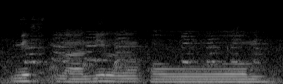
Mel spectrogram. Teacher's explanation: Ciri-cirinya ketika ada tanwin bertemu dengan hamzah wasol, baik di permulaan ayat ataupun di tengah ayat, maka harokat hamzah wasol diganti dengan bunyi huruf nun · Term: nun wiqayah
